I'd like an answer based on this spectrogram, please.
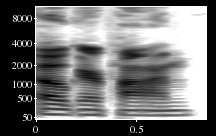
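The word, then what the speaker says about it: Ogerpon: the face of the ogre uh ogre it's ogre Pawn or a pond Google translate please save my life Google translate how do I pronounce this name it it is just ogre Pawn cool that that's good to know um dropped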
